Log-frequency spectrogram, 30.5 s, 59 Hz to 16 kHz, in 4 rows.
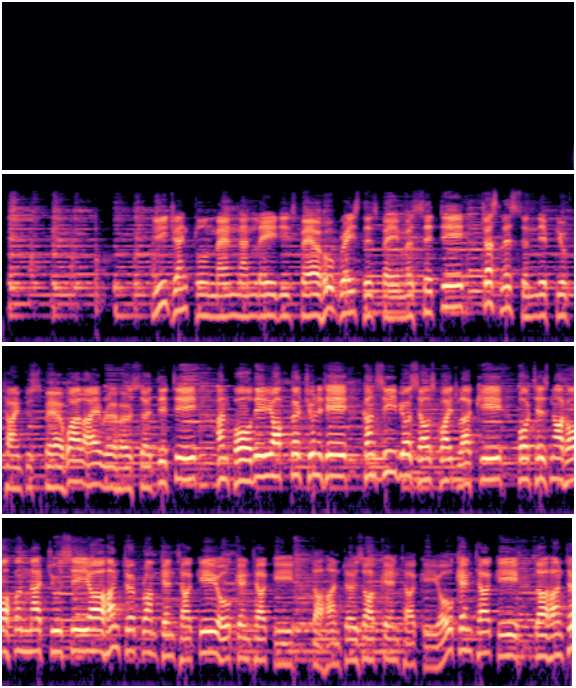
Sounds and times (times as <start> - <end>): Banjo: 7.7 - 30.4.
